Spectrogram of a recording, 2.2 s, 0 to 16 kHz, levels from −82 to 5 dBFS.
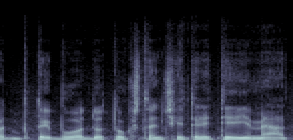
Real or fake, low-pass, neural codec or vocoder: fake; 14.4 kHz; autoencoder, 48 kHz, 128 numbers a frame, DAC-VAE, trained on Japanese speech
